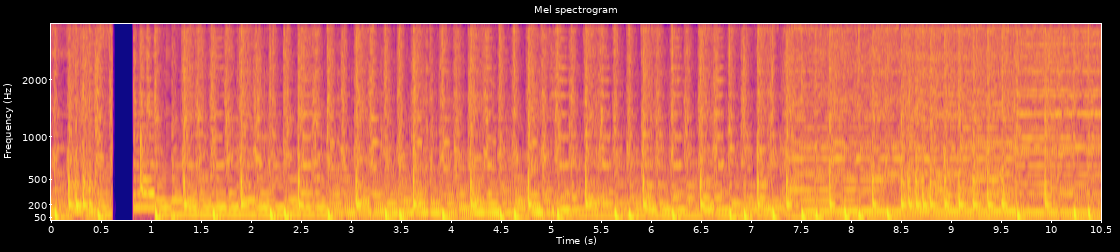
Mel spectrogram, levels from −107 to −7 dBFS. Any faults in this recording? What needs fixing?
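A playback stall cuts the sound off at 0.61 s and leaves silence until 0.83 s, a gap of about 216 ms. The sound then resumes. The likely cause is the player's output buffer running dry or its audio thread being blocked, so nothing reached the device for that interval. To prevent it, run audio output on a high-priority thread and keep enough buffered data to cover scheduling delays.

Catch-up at higher speed follows directly, from 0.83 s to 1.04 s. The player works off the backlog at double speed by resampling, so the pitch also jumps by roughly ten semitones before snapping back to normal. To prevent it, recover lost time with a gentle rate change of a few percent, or with time-stretching that keeps the pitch unchanged.

Short concealed packet loss occurs twice: from 1.16 s to 1.22 s, where about 40 ms of audio was missing, and at 3.76 s, where about 20 ms was missing. In each case the receiver continued the preceding sound to bridge the hole and then blended back into the real signal. 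The result is a brief smear or wobble. To prevent it, reduce network loss and late arrivals, for example with a larger adaptive jitter buffer or forward error correction. The call path itself, G.711 mu-law with nothing above 4 kHz, which fits a 64 kbps stream, is band-limited as expected.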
